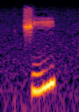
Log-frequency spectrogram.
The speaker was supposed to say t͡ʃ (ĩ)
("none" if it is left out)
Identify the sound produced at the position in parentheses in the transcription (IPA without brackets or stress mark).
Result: i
